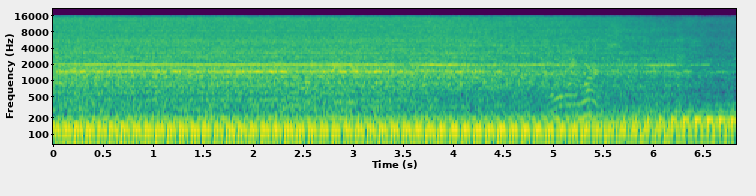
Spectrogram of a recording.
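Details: 1998–02 Camaro LS1 V8 test-fired just after an alternator replacement: steady, even idle with a faint constant high tone from the belt drive, no squeal or screech; the belt is running true.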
